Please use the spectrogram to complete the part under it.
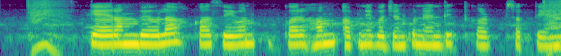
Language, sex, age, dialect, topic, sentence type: Hindi, male, 25-30, Hindustani Malvi Khadi Boli, agriculture, statement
